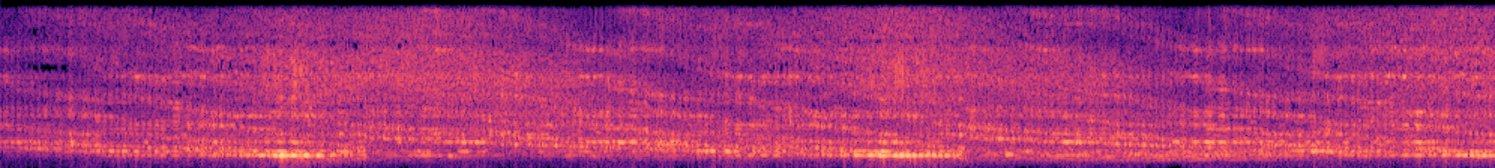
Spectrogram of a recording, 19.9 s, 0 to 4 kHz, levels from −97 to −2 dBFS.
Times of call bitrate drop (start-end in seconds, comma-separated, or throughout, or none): none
